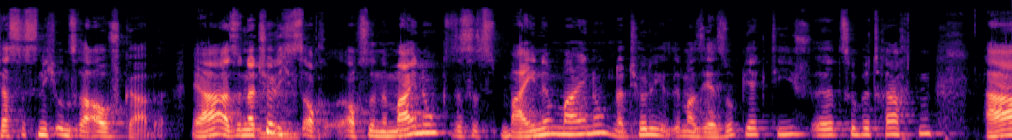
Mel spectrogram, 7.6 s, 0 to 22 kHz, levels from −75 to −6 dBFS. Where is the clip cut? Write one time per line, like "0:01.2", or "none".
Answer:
0:01.3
